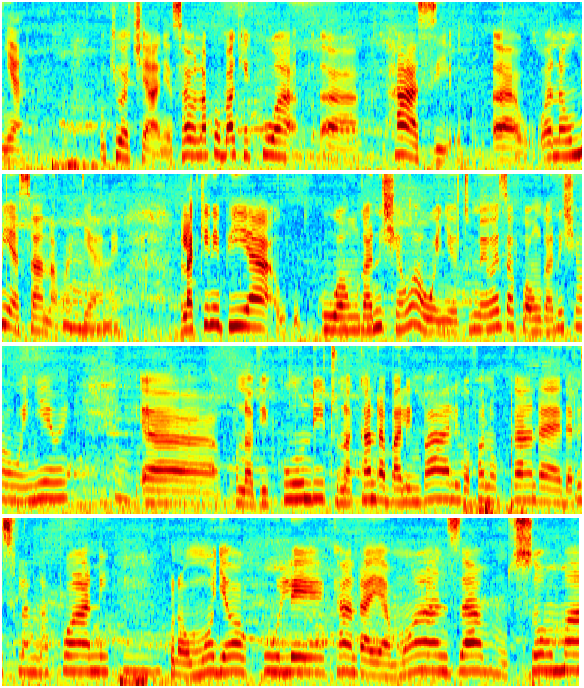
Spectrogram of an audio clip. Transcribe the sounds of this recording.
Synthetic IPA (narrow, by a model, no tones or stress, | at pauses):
ɲaukiwat͡ʃa̰ɲa̰saaunapɔɓakikuwa | hasi | wa̰naumiasana̰wa̰ʄa̰nɛ | lakinipiakuwauŋɡaniʃawaɔwɛɲɛwɛtumɛwɛzakuwauŋɡaniʃawaɔwɛɲɛwɛakunavikunditunakandambalimbalikwam̩fanɔkandajaɗaɾɛsalamunapwanikunaumɔʄawaɔkulɛkandajamwanzamusɔma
